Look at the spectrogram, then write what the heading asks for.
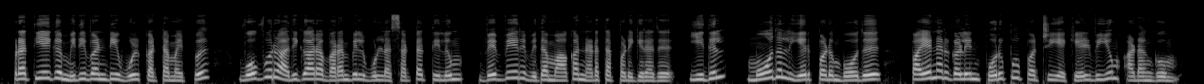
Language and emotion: Tamil, neutral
